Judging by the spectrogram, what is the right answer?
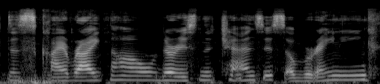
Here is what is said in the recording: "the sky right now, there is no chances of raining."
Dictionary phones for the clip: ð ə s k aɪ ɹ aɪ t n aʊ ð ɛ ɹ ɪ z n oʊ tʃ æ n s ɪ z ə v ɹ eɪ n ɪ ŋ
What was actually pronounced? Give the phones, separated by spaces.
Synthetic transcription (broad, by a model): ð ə s k aɪ ɹ aɪ t n aʊ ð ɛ ɹ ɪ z n oʊ tʃ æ n s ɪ s ə v ɹ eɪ n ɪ ŋ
